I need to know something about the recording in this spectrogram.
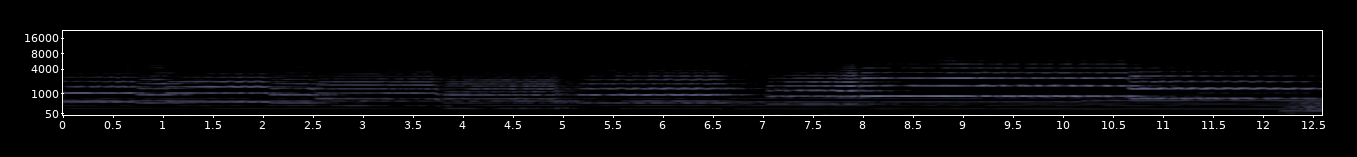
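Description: Brass band of cornets, horns, trombones and low brass playing sustained chords under a melody that moves step by step. It grows louder about eight seconds in and the chord shifts again just before the end.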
